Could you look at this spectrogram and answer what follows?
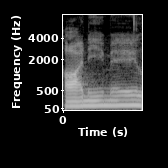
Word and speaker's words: anime: Do you guys say anime, like anime, and then like I say anime like a real Japanese person? Anime. You pronounce it like Spanish.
